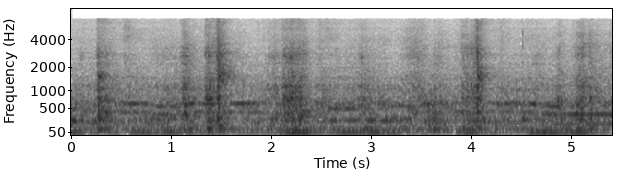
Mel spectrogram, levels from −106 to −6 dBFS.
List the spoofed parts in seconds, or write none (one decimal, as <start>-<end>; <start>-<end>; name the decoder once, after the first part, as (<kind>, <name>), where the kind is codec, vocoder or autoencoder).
0.0-1.0 (codec, DAC); 1.9-3.5; 4.1-4.8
